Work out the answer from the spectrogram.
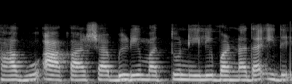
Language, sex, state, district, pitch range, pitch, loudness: Kannada, female, Karnataka, Bidar, 210-220 Hz, 215 Hz, -16 LUFS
